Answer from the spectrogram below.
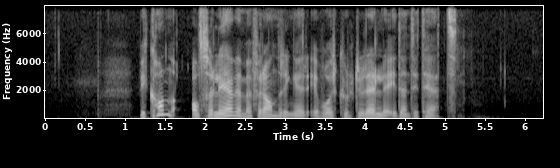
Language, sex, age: Norwegian, female, 48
